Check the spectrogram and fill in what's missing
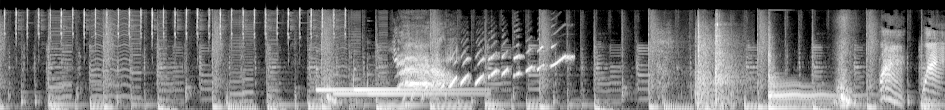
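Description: Cartoon duck quacking in a Christmas-themed animated scene, a run of bright, nasal squawks and quacks mixed with music and sound effects, loud and up front with no talking.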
